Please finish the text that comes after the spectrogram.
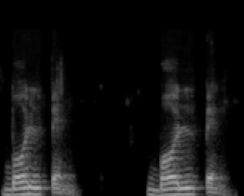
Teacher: So emphasize every syllable to make it Filipino, to make it sound like Filipino word.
